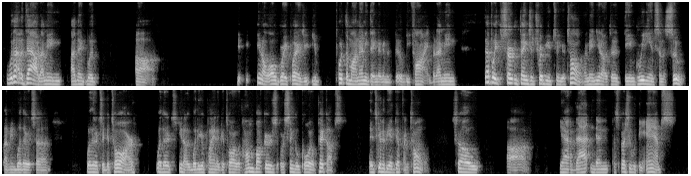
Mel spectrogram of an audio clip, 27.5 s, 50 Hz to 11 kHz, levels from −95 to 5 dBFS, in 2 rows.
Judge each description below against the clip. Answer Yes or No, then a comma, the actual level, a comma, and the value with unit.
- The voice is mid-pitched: No, low, 125 Hz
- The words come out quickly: No, average, 190 wpm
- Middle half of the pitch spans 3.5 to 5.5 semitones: No, average, 2.7 semitones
